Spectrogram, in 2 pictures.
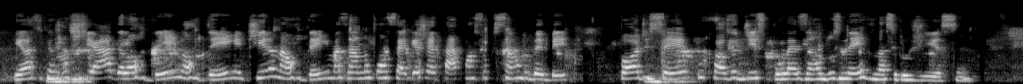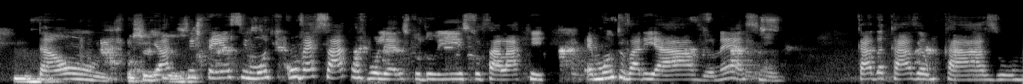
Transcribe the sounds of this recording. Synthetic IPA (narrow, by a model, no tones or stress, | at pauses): ɪɛlɐfikɐkɐ̃st͡ʃiad̪ɐɛlɐɔɾd̪ẽnɐɔɾd̪ẽɲɐit͡ʃiɾɐnɐoɾd̪ẽɲɐmɐzɛlɐnɐ̃w̃kõsɛɡɪaʒɛt̪aɾkõɐsuksɐ̃w̃d̪ʊbebe | pɔd͡ʒɪseɾpoɾkawzɐd͡ʒisʊ̥poɾlezɐ̃w̃d̪ʊzneɾvʊznɐsiɾuɾʒiɐasĩ | ẽt̪ɐ̃w̃õseɾewaʃkkaʒẽnt͡ʃɪ̥t̪ẽj̃asĩmũj̃t̪ʊ̥kɪ̥kõvɛɾsaɾkõɐzmuʎɛɾɪst̪ud̪ʊisʊfalaɾkɪɛmũj̃t̪ʊvaɾiavewnɛasĩ | kad̪ɐkazʊɛũkazʊ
